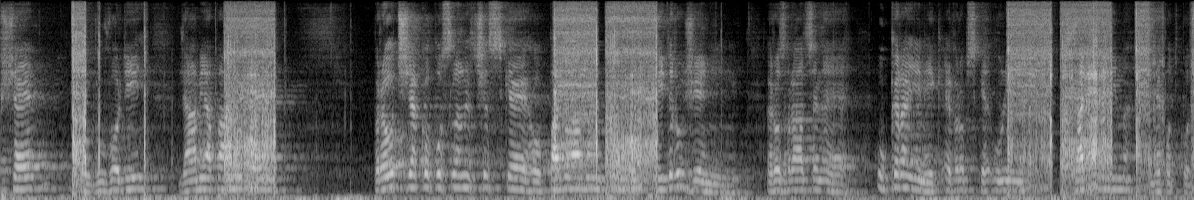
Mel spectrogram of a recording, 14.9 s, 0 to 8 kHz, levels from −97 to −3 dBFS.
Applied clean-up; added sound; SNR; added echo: none; Camera; 0 dB; reverberation time 0.7 s.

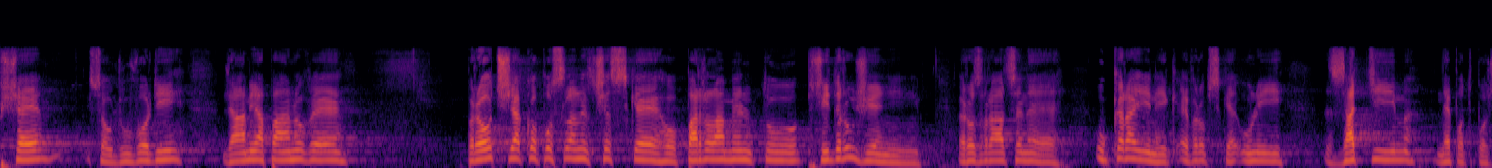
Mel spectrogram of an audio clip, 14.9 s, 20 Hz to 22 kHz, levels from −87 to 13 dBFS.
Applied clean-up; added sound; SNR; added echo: none; none; none; none.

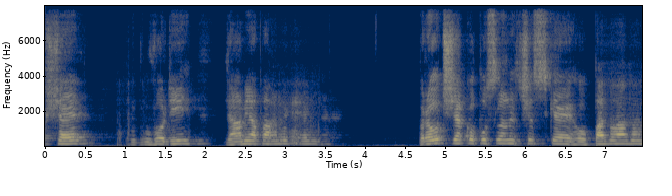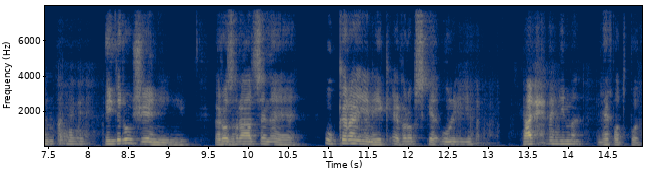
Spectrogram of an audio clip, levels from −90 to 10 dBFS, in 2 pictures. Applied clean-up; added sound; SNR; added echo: neural mask model DeepFilterNet 3.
